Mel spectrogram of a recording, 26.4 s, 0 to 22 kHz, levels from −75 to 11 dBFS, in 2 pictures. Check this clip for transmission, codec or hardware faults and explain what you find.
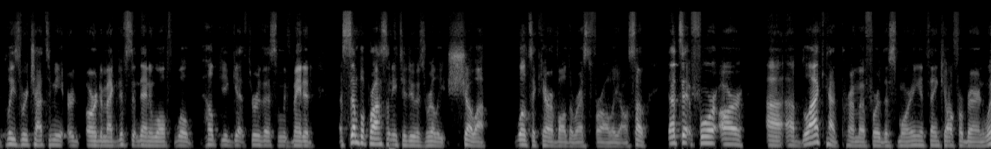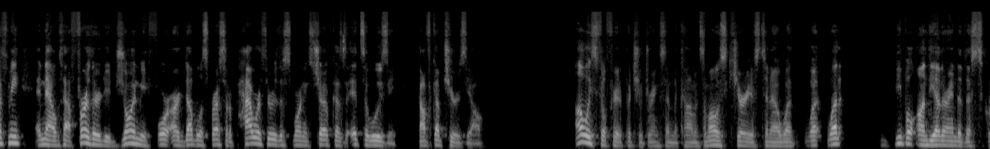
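There's one fault here, a jitter buffer speed-up. From 6.32 to 7.47 s the speech runs about 6% fast at unchanged pitch, as the receiver trims pitch-period slivers, around 70 ms in total, to drain excess buffered delay. It sounds briefly hurried.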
